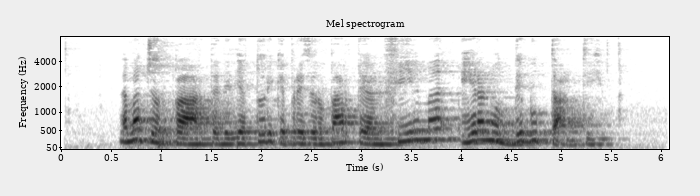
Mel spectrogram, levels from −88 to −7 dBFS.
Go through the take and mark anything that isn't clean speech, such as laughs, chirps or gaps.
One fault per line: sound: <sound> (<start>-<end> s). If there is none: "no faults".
no faults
